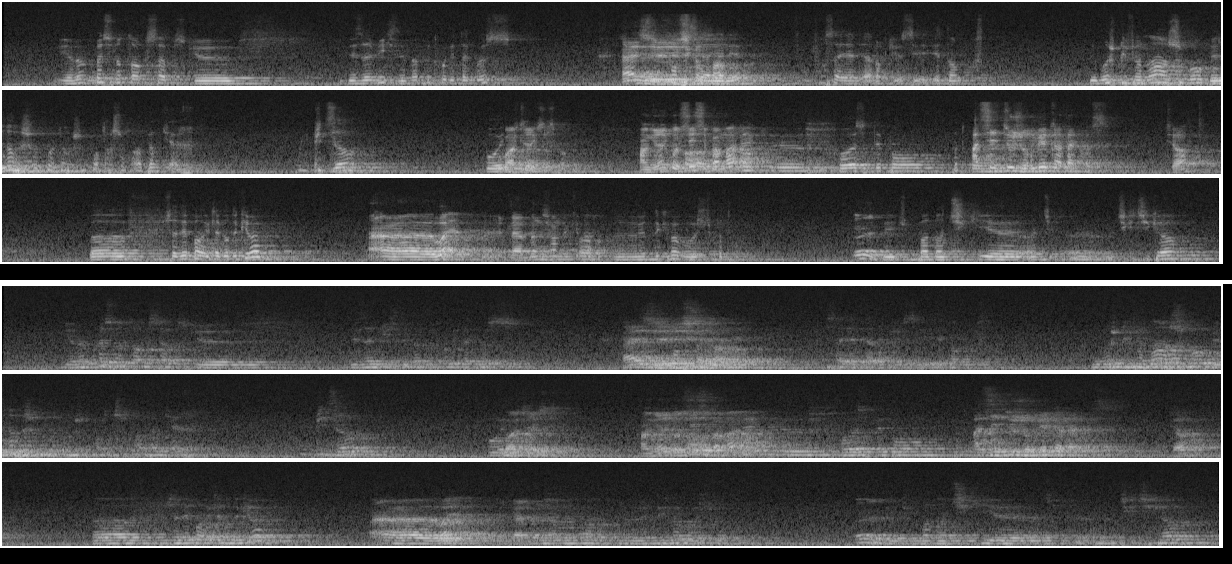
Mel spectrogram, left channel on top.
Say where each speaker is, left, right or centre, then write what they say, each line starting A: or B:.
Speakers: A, on the left (about 75°); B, on the left (about 40°).
A: Il y a même pas si longtemps que ça, parce que... J'ai des amis qui aiment un peu trop les tacos,
B: Ah,
A: qui m'ont
B: je,
A: forcé
B: je comprends.
A: à y aller. qui m'ont forcé à y aller alors que c'est éteint. Mais moi, je préfère largement, mais largement, largement, largement un burger ou une pizza. Ouais,
B: Ou
A: une
B: un
A: pizza
B: grec.
A: aussi, c'est pas mal.
B: Un grec aussi,
A: Ah,
B: c'est pas
A: je
B: mal,
A: dirais
B: hein.
A: que, pff, ouais, ça dépend. Pas trop,
B: Ah, c'est
A: ouais.
B: toujours mieux qu'un tacos, tu vois?
A: Bah, pff, ça dépend avec la viande de kebab.
B: Euh, ouais, ouais, de la bonne viande de kebab.
A: Non, euh, viande de kebab, ouais, je suis pas trop fan.
B: Mmh.
A: Mais tu me parles d'un tiki, euh, un, chi- un, un tiki tikka,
